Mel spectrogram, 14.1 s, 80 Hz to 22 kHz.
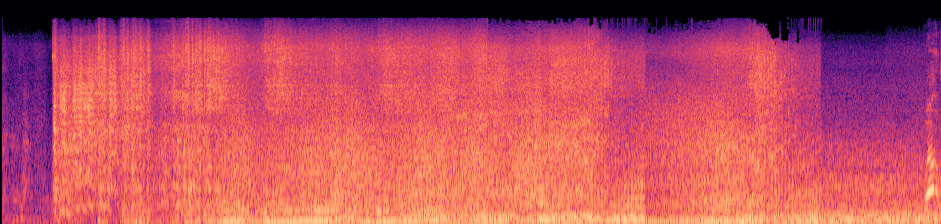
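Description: Engine of a 1979 Buick LeSabre circle-track race car, running and revving loudly with its pitch rising and falling. The sound starts abruptly about a second in and changes suddenly near ten seconds and again after twelve seconds, where different stretches are joined.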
